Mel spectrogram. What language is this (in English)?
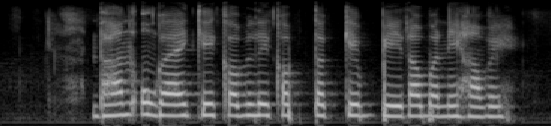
Chhattisgarhi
